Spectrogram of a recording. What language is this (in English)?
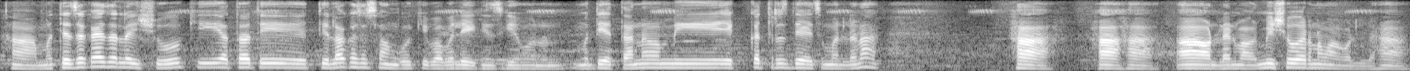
Marathi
